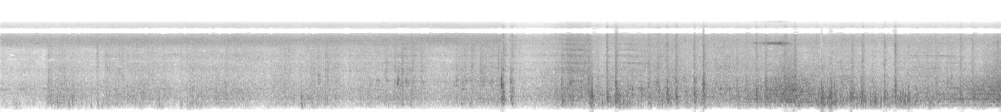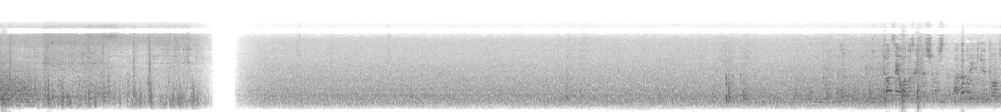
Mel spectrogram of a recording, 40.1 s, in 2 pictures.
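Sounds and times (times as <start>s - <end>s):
electric train passing: 0.0s - 24.2s
wheels clacking over rail joints: 9.1s - 20.4s, 36.4s - 40.0s.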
